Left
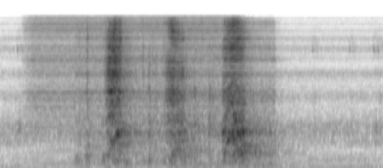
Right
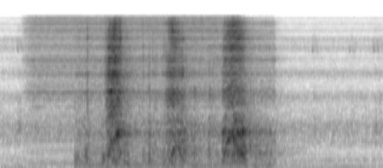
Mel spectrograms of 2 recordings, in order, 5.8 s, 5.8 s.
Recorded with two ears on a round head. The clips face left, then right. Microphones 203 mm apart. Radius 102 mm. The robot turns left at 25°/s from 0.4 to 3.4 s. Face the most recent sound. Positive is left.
turn(degrees=-20)  # may be behind; listen again after turning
